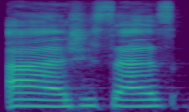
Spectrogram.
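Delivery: ordinary talk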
